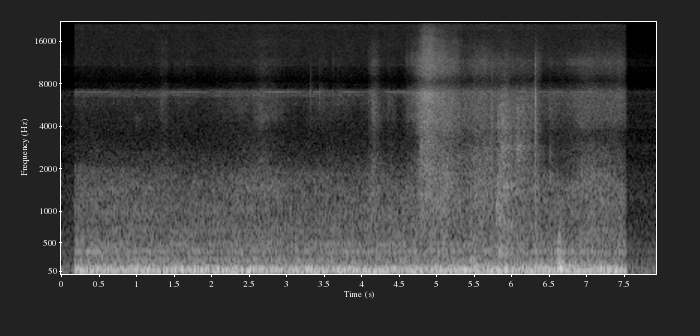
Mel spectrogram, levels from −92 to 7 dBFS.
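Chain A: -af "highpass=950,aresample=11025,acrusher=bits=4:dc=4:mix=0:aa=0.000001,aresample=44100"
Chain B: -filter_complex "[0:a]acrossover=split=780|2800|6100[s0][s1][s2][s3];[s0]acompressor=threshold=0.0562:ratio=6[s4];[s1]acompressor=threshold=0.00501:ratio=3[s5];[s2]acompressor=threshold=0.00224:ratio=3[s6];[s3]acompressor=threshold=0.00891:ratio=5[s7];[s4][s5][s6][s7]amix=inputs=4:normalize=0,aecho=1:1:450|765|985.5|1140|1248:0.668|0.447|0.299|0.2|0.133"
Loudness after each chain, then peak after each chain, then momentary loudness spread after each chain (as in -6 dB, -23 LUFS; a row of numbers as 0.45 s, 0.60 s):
-42.0 LUFS, -29.0 LUFS; -19.0 dBFS, -14.5 dBFS; 14 LU, 2 LU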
